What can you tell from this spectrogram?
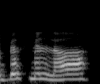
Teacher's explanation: we have vertical fatha, so you need to pronounce it for 2 seconds.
